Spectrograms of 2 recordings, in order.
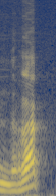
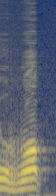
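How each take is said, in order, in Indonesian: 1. Bunyi r-nya ringan dan tipis. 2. Bunyi r-nya berat dan tebal. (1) "bukan rab" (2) "tapi rob. Ra-nya di uh, tebalkan"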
